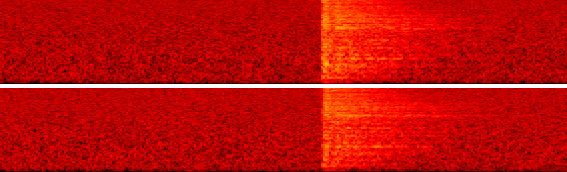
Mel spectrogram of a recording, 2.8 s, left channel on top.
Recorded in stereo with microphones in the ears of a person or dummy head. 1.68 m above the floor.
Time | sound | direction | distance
1.6 | a dropped coin | 30° left (ahead or behind) | 1.3 m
